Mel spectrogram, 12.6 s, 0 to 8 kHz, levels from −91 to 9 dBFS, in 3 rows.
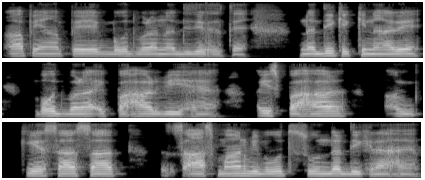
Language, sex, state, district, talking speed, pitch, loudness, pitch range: Hindi, male, Uttar Pradesh, Etah, 150 wpm, 115 Hz, -17 LUFS, 115-120 Hz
